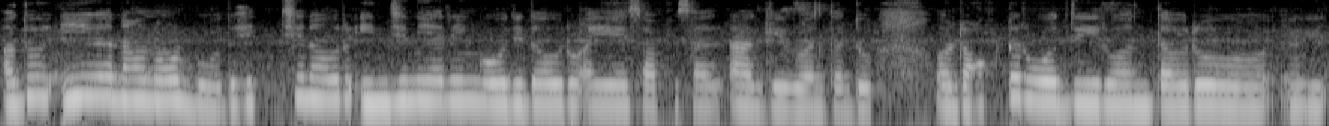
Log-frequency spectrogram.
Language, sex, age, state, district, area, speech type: Kannada, female, 18-30, Karnataka, Dakshina Kannada, rural, spontaneous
